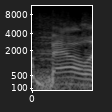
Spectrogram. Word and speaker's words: Bow: We love Bo. Or Bao, as some people pronounce her name as. I always say Bo. I also have said Bo. Well, she does have two big old bows in her head.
